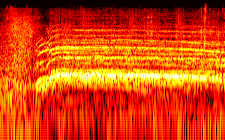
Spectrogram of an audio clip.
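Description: A loud studio crowd cheers and whoops on a Friday morning, with a burst of noisy shouting giving way to a long, sustained high-pitched cheer that holds steady over the din.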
